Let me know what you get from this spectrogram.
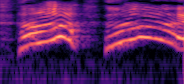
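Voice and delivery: put-on very high, loud panicked child screams; a kid seeing the bed on fire. Bed catches fire, girl panics.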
